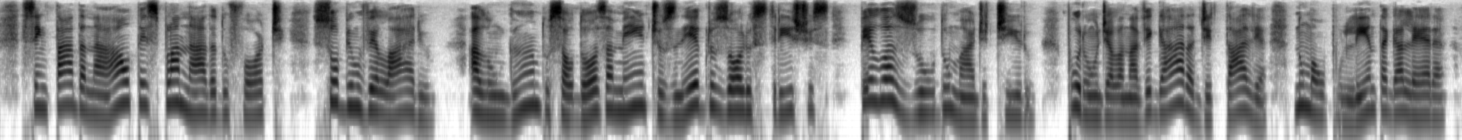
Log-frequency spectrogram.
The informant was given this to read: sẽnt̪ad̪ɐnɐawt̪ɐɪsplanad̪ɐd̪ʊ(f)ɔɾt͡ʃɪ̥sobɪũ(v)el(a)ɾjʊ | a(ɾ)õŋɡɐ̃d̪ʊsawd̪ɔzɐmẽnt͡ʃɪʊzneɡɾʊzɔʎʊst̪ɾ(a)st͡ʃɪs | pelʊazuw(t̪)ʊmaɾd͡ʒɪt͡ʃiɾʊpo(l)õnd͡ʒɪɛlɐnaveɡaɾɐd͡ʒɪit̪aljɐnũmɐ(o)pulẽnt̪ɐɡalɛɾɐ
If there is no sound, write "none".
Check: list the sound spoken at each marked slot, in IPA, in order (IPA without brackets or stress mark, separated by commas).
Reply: f, v, a, l, i, d̪, ɾ, o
